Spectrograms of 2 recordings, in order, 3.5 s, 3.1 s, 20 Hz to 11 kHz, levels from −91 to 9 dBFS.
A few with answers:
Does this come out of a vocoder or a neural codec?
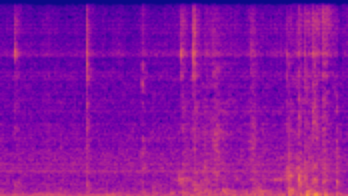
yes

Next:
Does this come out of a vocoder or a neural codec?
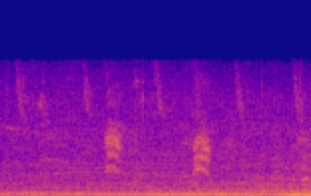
yes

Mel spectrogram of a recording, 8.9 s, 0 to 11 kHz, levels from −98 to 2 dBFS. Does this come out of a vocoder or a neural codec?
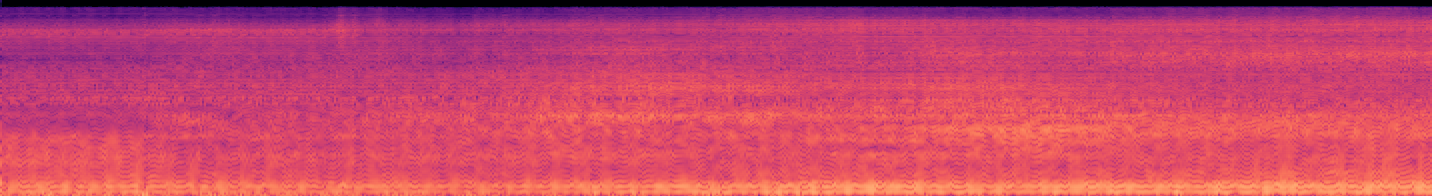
yes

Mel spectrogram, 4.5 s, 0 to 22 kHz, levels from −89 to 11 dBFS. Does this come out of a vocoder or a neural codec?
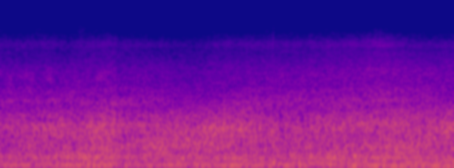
yes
